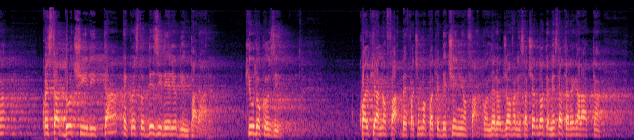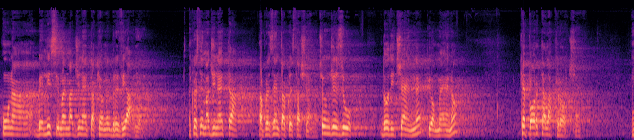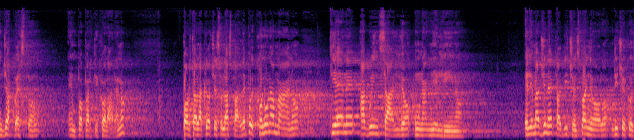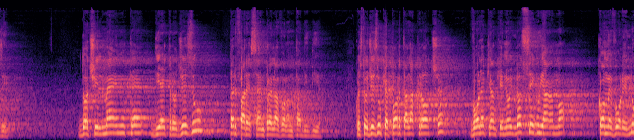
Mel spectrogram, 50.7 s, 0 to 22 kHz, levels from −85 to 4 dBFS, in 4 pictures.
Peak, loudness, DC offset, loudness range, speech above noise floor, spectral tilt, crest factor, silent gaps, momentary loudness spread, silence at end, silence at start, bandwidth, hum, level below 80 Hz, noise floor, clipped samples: 0 dBFS; -14 LUFS; under 0.1%; 4 LU; 30 dB; -5 dB/octave; 14 dB; none; 16 LU; 0 s; 0 s; 17.5 kHz; none; -54 dBFS; -43 dBFS; under 0.1%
